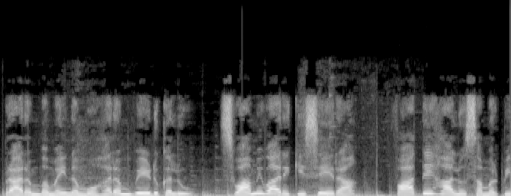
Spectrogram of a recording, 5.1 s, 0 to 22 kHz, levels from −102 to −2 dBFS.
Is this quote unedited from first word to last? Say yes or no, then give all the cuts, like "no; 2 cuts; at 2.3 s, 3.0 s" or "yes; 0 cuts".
yes; 0 cuts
